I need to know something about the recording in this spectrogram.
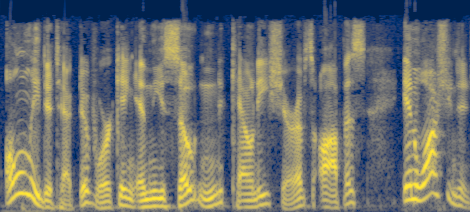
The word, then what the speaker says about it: Asotin: Nearly 40 years later, Acetin, is that the right? How do we pronounce acetin? It's Asotin. Asotin!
